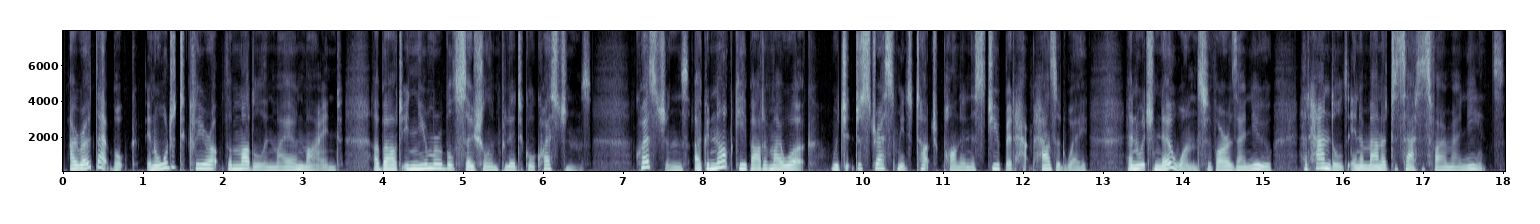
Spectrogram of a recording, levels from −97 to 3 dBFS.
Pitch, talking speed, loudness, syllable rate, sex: 190 Hz, 200 wpm, -17 LUFS, 5.4 syllables/s, female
